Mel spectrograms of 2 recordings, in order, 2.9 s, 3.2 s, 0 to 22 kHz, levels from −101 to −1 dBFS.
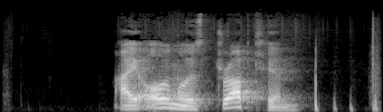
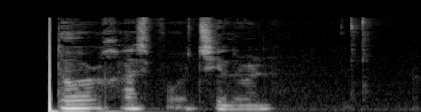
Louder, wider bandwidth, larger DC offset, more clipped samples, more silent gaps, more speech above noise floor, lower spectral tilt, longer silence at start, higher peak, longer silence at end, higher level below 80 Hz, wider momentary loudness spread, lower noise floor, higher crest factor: first, -19 LUFS vs -29 LUFS; first, 13.5 kHz vs 11.5 kHz; neither; neither; neither; first, 67 dB vs 33 dB; about the same, -6.5 dB/octave vs -5.5 dB/octave; first, 0.85 s vs 0.35 s; about the same, -2 dBFS vs 0 dBFS; second, 0.05 s vs 1.15 s; second, -58 dBFS vs -46 dBFS; about the same, 18 LU vs 20 LU; first, -86 dBFS vs -63 dBFS; second, 20 dB vs 30 dB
